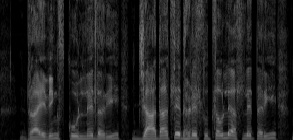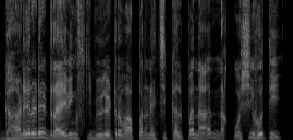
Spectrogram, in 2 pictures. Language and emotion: Marathi, disgusted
